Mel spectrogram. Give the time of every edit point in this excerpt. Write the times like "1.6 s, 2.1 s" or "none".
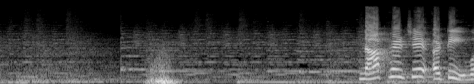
none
